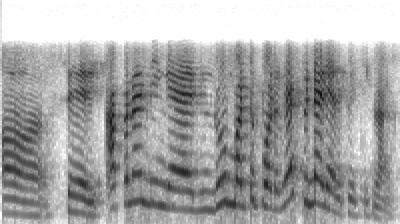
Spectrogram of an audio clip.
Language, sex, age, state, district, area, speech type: Tamil, female, 45-60, Tamil Nadu, Dharmapuri, rural, conversation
